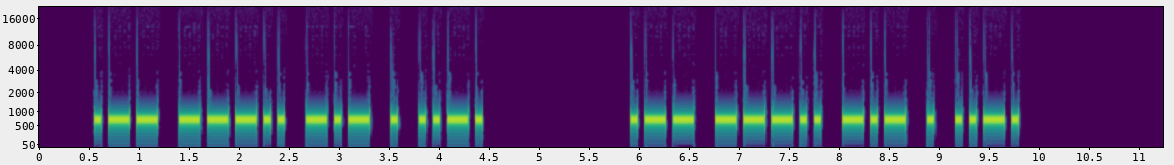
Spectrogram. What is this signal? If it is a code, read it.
Morse code, heard as a keyed tone, about 17 wpm, 700 Hz. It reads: W8KEF W8KEF
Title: USA Call Signs - 5 Characters - Repeated 2x - 17wpm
